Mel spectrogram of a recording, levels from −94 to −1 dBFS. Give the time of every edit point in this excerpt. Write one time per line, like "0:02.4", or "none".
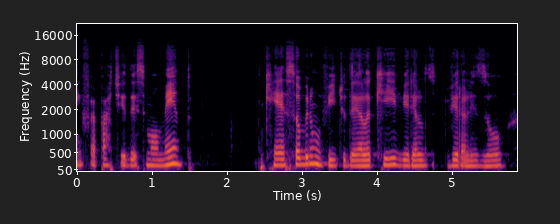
none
